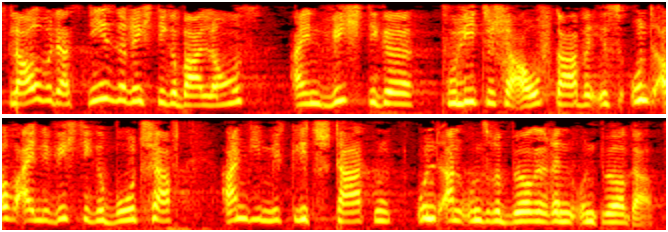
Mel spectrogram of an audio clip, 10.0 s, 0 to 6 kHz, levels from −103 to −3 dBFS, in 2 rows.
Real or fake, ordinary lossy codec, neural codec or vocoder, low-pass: fake; none; vocoder, 44.1 kHz, 128 mel bands every 256 samples, BigVGAN v2; 5.4 kHz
